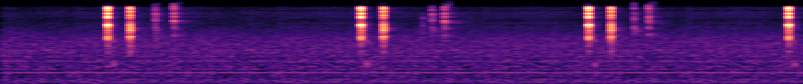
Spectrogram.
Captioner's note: mouse clicking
